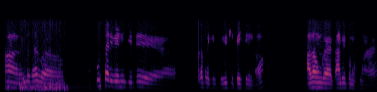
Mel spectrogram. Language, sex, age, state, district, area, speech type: Tamil, male, 18-30, Tamil Nadu, Tenkasi, urban, conversation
